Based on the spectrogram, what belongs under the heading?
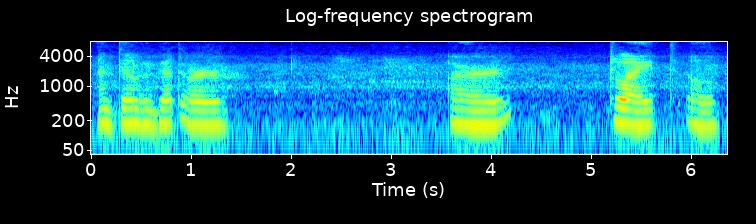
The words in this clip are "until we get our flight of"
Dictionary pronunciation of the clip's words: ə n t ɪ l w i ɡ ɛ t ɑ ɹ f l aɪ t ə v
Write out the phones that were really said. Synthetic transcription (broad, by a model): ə n t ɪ l w i ɡ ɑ t ɑ ɹ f l aɪ t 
